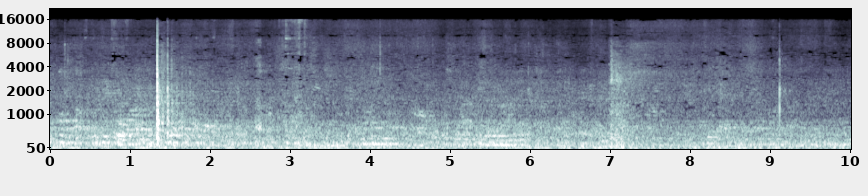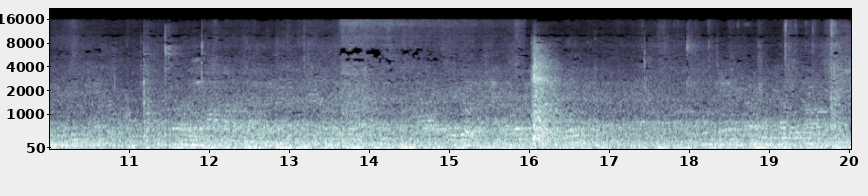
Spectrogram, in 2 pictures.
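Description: Several people talk in a murmur around a busy room.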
